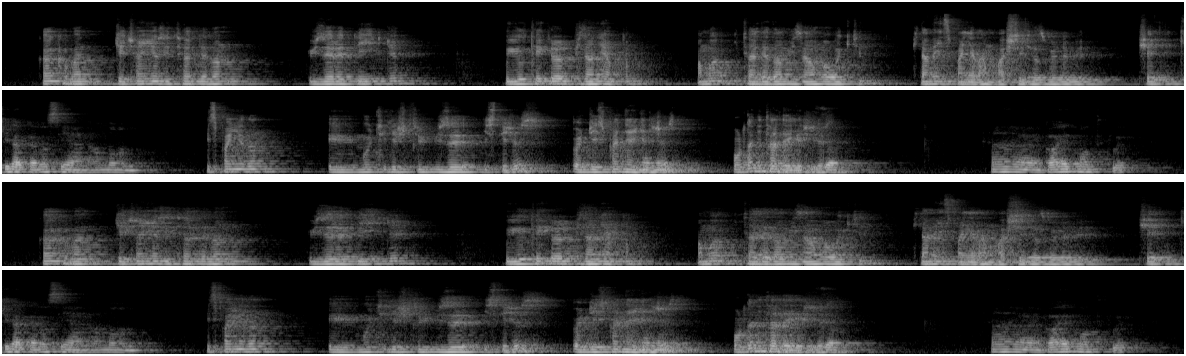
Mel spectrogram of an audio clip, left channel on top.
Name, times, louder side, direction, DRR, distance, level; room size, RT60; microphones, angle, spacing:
voice 1, 0.4-2.3 3.1-4.0 5.0-6.4 7.0-8.7 9.1-10.8 11.4-11.7 13.9-14.5 15.1-17.2 17.5-18.5 19.1-20.1, left 1 dB, 40° left, 2 dB, 1.2 m, -26 dB
voice 2, 8.2-8.5 11.8-13.2 18.2-18.6 19.9-20.2 21.7-23.1, left 2 dB, 15° left, 2 dB, 0.3 m, -27 dB
10.0 x 8.7 x 3.3 m, 1.1 s
head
